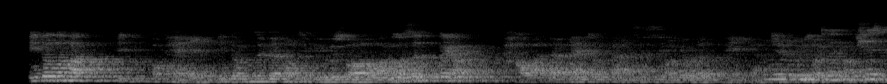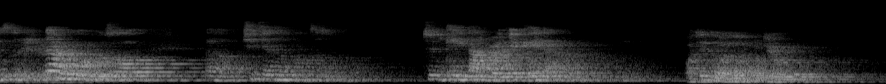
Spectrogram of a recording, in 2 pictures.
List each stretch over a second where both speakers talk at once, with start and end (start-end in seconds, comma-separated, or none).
7.6-9.7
